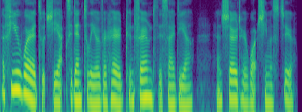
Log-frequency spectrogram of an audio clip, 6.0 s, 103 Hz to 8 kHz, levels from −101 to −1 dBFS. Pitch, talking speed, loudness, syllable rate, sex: 165 Hz, 170 wpm, -19 LUFS, 5.0 syllables/s, female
